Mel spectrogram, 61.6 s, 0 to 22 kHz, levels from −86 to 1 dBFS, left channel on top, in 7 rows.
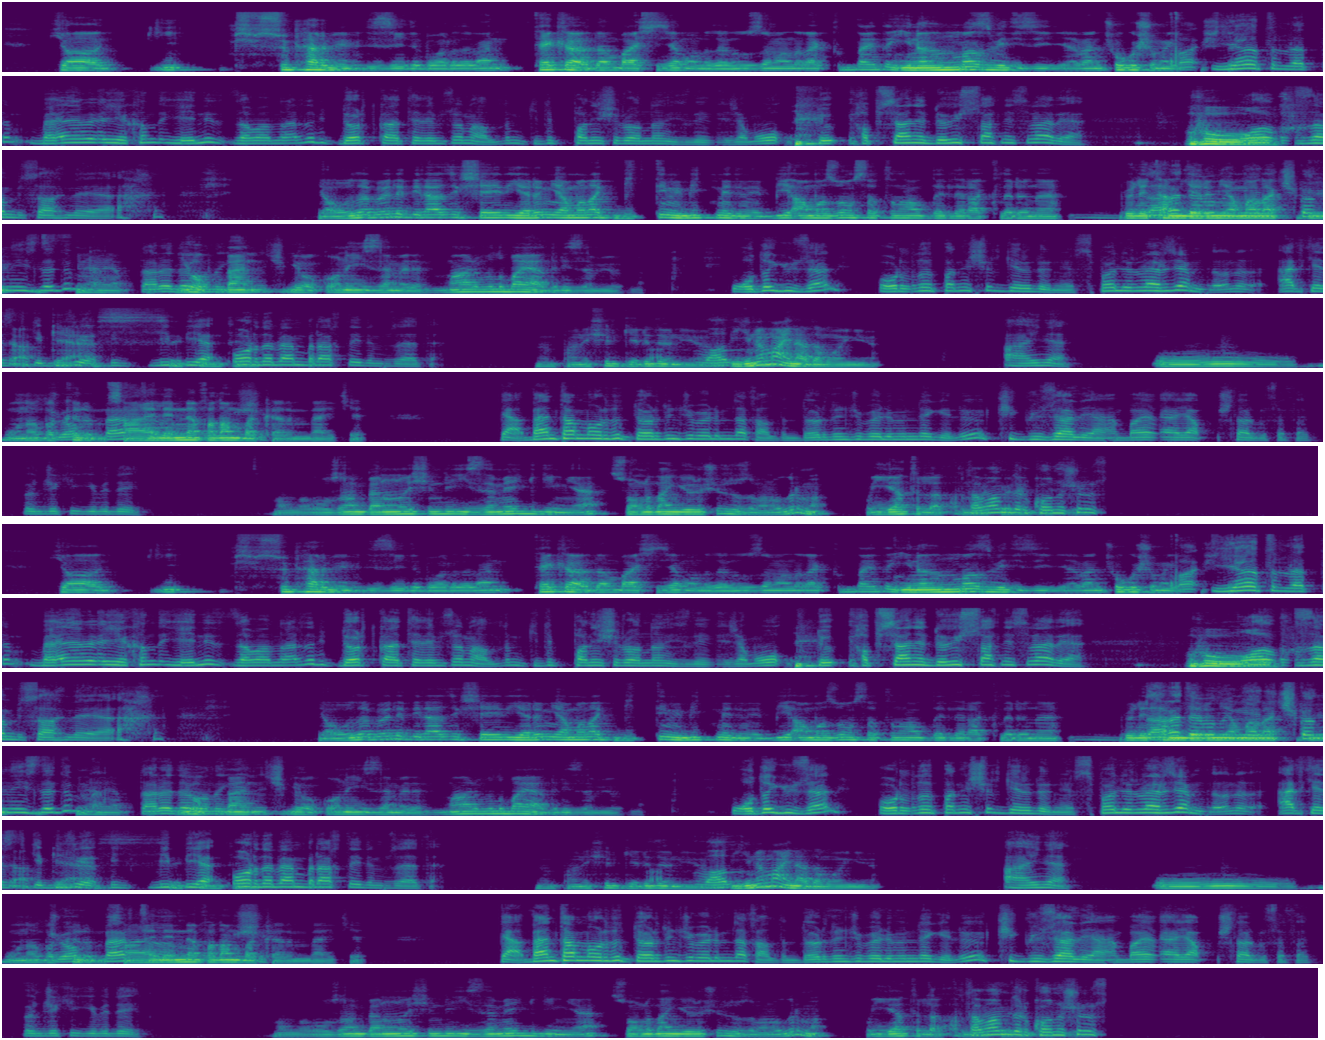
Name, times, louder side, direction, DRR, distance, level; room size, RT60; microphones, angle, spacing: voice 1, 0.3-8.1 14.1-14.3 16.7-17.3 19.7-24.7 25.1-26.5 26.9-27.2 27.6-30.5 35.3-35.9 36.3-36.9 38.8-41.1 42.9-46.4 54.6-58.3 58.6-59.7, left 2 dB, 45° left, 1.0 m, -26 dB
voice 2, 7.8-14.4 14.6-16.0 16.9-18.6 24.8-28.2 31.3-32.0 32.3-38.0 39.5-40.2 41.9-42.3 44.4-45.6 47.3-53.7 59.3-60.2, right 2 dB, 30° right, 1.3 m, -30 dB
head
